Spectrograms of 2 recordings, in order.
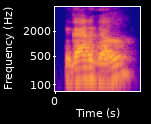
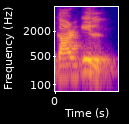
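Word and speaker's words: gargle: ভাই করে ওটা কি গারগিল হ্যা গার্গল গার্গিল গারগিল না বলে গারগাল কলি করা গারগাল কলি করা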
